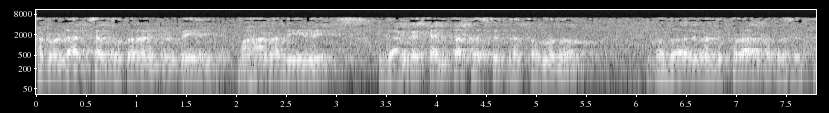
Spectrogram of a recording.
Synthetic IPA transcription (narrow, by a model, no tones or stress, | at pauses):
ɐʈuʋɐɳʈiɐt̪ːjaːd̪̚bʱut̪ɐnɐnːeɐʈuʋɐɳʈimɐɦaːnɐd̪ʱiːd̪i | ɡɐŋɡɐkent̪ɐpɾɐsid̪ʱːɐt̪ɐunːɐd̪oː | ɡod̪aɐɾinɐd̪ikuːɽaːɐnt̪ɐpɐɾɐsid̪ʱːɐ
